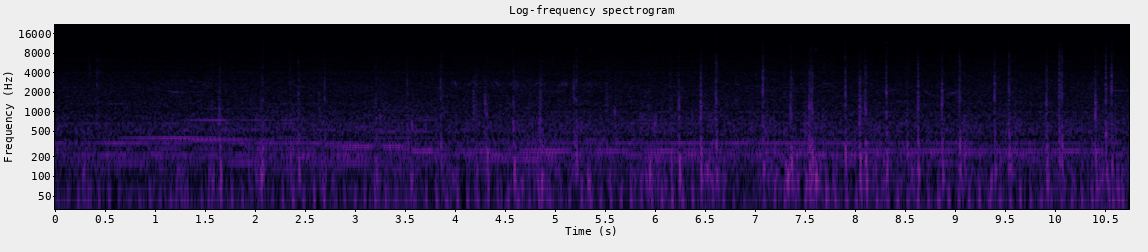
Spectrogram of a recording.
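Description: Horse hooves in Elder Scrolls: Oblivion Remastered clip-clop in a steady trotting rhythm on hard ground, fairly faint, over a low continuous background noise with no talking.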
